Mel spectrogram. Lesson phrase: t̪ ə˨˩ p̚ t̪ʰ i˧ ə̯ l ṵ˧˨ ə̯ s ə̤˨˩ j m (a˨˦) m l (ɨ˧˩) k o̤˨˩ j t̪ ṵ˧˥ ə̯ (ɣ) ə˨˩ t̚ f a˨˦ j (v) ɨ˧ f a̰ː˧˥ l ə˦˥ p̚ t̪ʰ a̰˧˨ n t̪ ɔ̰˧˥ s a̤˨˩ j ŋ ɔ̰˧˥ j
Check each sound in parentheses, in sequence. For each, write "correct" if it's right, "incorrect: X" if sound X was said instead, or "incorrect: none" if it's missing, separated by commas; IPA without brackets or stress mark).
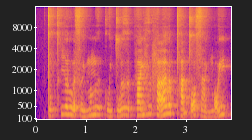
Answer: incorrect: ə˨˦, incorrect: ɨ̤˨˩, correct, correct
